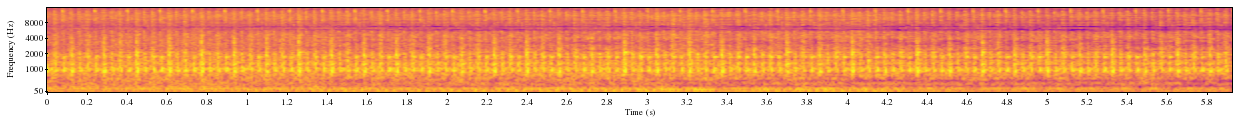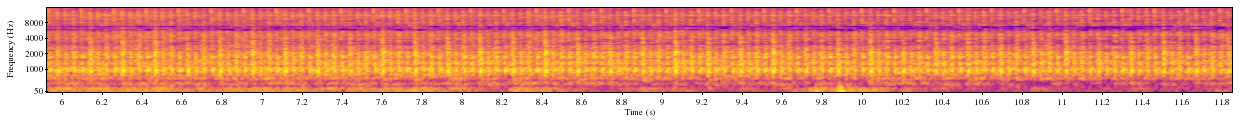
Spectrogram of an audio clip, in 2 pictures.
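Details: BMW M47TU diesel at steady idle with a regular even knock about twice a second, persistent; engine knock, source not pinned down.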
